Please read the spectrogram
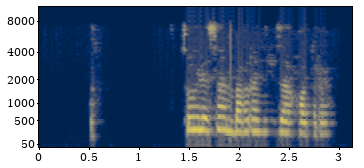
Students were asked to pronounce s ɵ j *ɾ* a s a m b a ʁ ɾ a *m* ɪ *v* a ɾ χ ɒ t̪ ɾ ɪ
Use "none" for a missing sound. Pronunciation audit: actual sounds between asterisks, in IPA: l, n, z

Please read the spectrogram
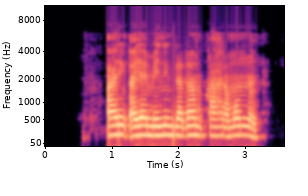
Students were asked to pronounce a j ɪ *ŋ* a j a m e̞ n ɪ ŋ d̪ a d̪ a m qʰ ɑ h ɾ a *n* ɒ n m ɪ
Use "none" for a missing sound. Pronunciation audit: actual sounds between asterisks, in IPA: ŋ, m

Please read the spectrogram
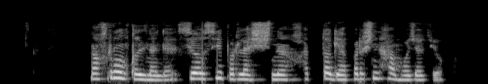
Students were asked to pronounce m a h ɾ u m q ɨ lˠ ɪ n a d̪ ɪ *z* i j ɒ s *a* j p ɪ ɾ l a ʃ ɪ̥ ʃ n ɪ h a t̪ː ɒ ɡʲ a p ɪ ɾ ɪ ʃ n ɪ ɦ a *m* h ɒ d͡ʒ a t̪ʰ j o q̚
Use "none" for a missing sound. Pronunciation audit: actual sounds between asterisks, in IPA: s, i, m

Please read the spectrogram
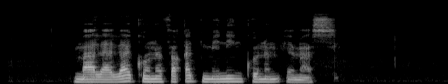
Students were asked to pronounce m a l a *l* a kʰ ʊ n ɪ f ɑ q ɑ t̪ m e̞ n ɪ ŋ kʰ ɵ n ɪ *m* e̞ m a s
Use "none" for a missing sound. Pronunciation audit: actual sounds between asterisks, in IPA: l, m

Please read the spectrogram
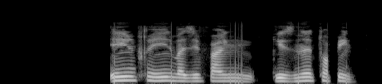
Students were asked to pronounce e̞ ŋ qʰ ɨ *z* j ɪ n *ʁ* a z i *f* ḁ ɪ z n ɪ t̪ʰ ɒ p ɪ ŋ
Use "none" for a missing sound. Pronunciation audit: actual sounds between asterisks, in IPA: none, v, f

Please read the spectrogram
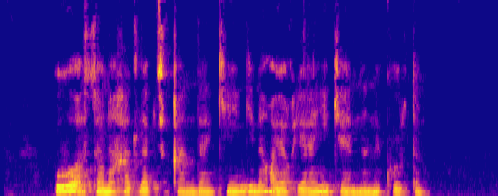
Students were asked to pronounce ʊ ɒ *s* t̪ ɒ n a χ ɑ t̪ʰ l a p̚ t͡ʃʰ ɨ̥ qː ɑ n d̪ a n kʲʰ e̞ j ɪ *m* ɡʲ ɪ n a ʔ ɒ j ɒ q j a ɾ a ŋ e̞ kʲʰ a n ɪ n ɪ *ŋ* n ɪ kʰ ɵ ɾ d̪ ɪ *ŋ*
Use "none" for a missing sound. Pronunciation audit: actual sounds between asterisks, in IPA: s, ŋ, none, m

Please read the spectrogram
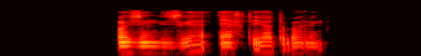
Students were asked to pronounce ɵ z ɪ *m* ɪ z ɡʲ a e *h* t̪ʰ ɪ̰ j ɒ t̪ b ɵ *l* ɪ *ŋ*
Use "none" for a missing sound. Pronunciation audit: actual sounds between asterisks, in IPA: ŋ, h, l, ŋ

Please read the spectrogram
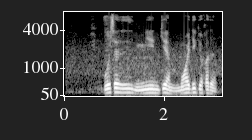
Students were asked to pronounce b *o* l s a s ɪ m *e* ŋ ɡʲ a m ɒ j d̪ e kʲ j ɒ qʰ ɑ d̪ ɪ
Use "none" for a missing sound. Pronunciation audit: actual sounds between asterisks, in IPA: o, e

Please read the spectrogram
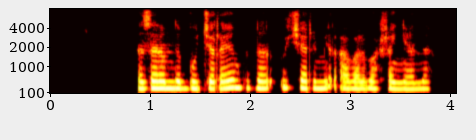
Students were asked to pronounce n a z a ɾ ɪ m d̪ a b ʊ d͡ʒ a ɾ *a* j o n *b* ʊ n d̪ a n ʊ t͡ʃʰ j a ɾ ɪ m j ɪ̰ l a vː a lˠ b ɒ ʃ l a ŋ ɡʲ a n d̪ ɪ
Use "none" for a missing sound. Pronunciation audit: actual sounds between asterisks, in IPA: a, b

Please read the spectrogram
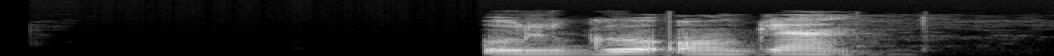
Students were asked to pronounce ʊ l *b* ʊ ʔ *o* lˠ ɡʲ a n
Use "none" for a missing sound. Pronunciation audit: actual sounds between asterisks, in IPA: ɡ, ɒ

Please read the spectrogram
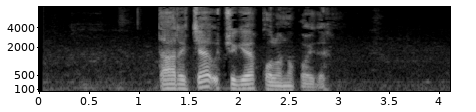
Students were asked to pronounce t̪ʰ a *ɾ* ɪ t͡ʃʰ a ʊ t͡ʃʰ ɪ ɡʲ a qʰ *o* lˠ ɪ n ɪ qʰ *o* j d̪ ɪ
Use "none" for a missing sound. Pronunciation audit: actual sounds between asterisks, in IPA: ɾ, o, o

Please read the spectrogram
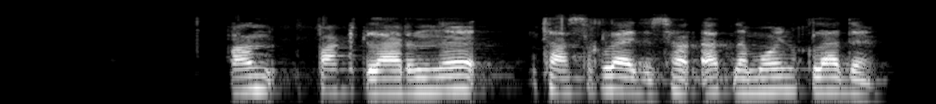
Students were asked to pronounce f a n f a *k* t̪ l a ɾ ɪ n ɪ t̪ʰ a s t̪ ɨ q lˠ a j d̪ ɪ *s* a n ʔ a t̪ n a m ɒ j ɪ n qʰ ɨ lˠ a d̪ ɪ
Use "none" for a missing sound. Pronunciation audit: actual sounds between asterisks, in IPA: k, s

